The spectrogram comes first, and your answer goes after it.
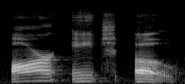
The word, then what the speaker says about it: rho: but I want to tell you how to pronounce it. It goes R H O, all right? And this letter is rho.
